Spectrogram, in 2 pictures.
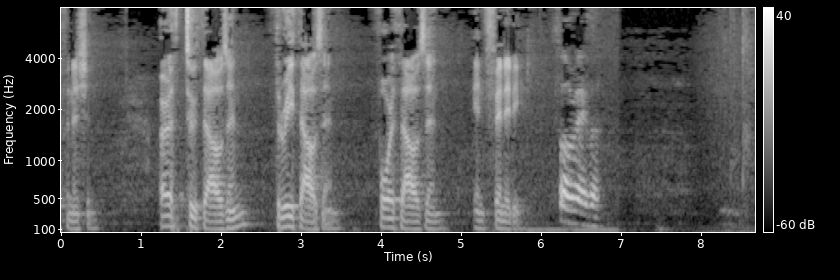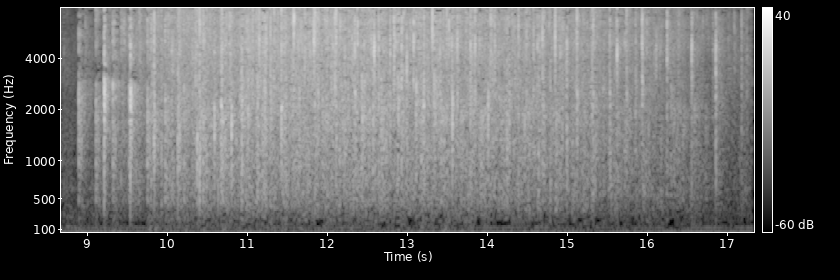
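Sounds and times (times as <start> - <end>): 
speech: 0.0 - 0.6, 1.2 - 6.9
audience applause: 8.5 - 17.3.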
